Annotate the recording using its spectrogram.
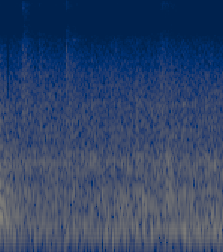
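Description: Steady background noise with no voice: the room tone and hiss of a lecture-hall recording.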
